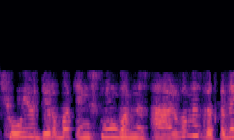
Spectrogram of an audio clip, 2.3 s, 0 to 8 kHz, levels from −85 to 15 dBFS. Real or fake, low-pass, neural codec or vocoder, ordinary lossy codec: real; 7.2 kHz; none; AAC, 16 kbps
